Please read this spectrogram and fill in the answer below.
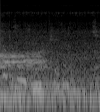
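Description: A man's voice holding a long, steady hesitation sound, a drawn-out vowel like "so…" or "uhh", which fades out about a second in. Low room hum follows.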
